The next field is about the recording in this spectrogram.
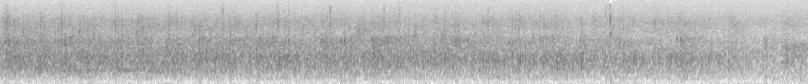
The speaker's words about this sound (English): So let's give them a round of applause and welcome them in as members.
